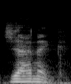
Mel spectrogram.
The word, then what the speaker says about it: Canik: Kanek has been well known uh for producing quality firearms and uh it's pronounced as Janek in Turkish.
